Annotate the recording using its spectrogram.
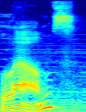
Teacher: यहाँ पर हम B प्रोनाउंस नहीं करेंगे, ठीक है, ये B यहाँ पर साइलेंट है.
